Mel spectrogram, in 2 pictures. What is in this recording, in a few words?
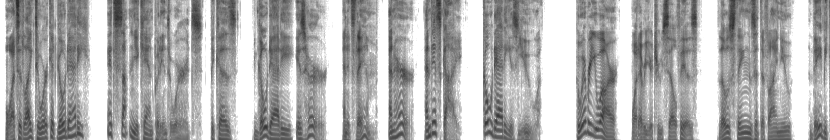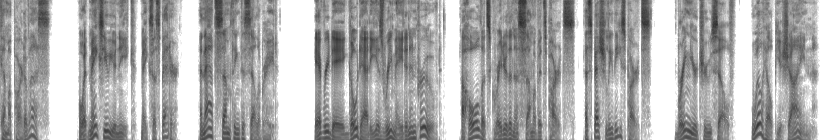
english american promos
